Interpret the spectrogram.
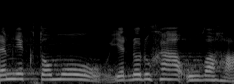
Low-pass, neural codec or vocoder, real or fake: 7.2 kHz; none; real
